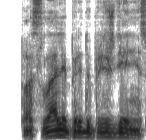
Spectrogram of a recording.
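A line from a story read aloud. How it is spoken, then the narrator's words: Plain. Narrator (Russian): спросил Уайт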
